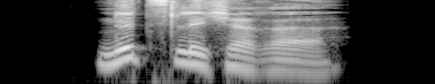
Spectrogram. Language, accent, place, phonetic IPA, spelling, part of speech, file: German, Germany, Berlin, [ˈnʏt͡slɪçəʁə], nützlichere, adjective, De-nützlichere.ogg
- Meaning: inflection of nützlich: 1. strong/mixed nominative/accusative feminine singular comparative degree 2. strong nominative/accusative plural comparative degree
